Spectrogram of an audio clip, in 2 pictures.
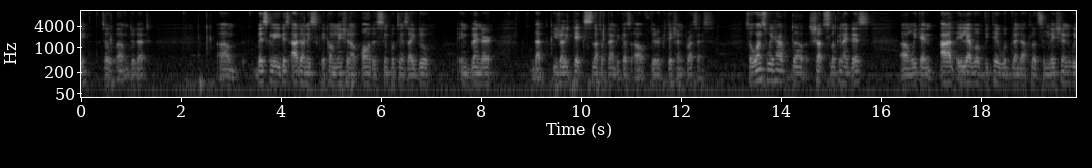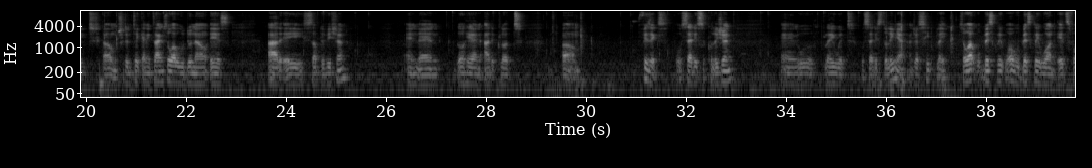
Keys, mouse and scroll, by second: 0.8-2.3 drag, 2.3 alt+KP_2, 2.8-4.0 drag, 4.0 middle click, 4.2 Tab, 4.6 scroll down 1, 4.7 KP_1, 5.2 alt+a, 6.6-8.2 middle drag, 8.2-8.5 scroll up 1, 8.9 middle click, 8.9 scroll up 1, 9.1 Tab, 11.8 middle click, 12.4-12.7 scroll down 2, 12.7-14.0 middle drag, 14.0 KP_1, 17.2-17.6 scroll down 3, 17.6 middle click, 18.0 scroll up 2, 18.4 right click, 19.0-20.4 middle drag, 20.4 KP_1, 21.4-24.6 drag, 25.3-28.0 middle drag, 28.0-29.0 drag, 29.0 middle click, 29.8 shift+Left, 30.6-36.0 middle drag, 36.0 shift+space, 37.2 alt+a, 37.6 middle click, 37.9-38.6 scroll up 2, 38.6-39.7 middle drag.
